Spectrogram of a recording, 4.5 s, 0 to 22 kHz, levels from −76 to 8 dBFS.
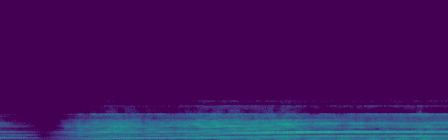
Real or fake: fake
